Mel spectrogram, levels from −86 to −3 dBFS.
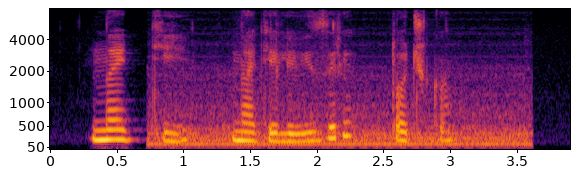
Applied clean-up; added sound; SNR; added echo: none; Engine; 7 dB; none.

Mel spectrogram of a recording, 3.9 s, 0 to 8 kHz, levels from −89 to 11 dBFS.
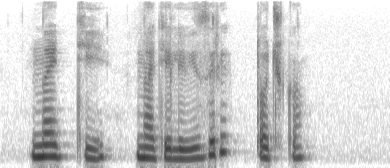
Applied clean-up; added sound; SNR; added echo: none; none; none; none.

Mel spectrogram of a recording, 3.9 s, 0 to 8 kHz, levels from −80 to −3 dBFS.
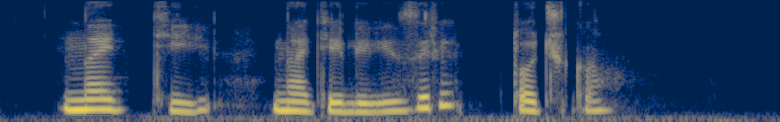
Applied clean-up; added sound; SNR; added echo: neural diffusion model UNIVERSE++.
